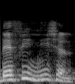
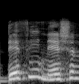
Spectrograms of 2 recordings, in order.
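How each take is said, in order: First: "ডেফিনিশন" with NI in the third syllable; correct pronunciation. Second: "ডেফিনেশন" with NAY in the third syllable; wrong pronunciation. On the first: Teacher correcting the mistake, "ডেফিনিশন" with an I sound before -shon. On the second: Teacher showing the mistake, "ডেফিনেশন" with an E sound before -shon. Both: Shown as a demonstration. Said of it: "ডেফিনেশন না কিন্তু".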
